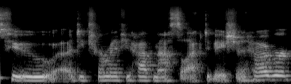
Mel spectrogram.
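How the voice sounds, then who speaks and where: A woman's medium-pitched voice is heard with noticeable background noise. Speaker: functional nutrition practitioner. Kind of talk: webinar presentation. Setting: online webinar with screen share. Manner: fast.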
